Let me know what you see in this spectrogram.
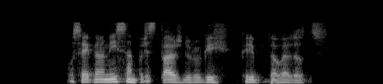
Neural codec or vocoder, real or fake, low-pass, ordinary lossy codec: codec, 16 kHz, 0.5 kbps, X-Codec, HuBERT features, trained on LibriSpeech; fake; 7.2 kHz; none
